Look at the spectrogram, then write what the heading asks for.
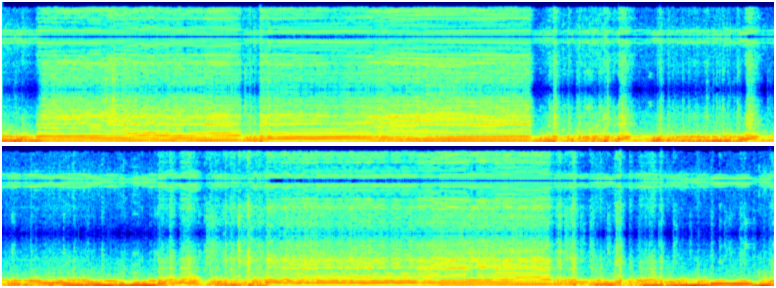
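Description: Honda Civic rally car's engine heard from inside the cockpit, pulling hard through the gears: the revs climb, break off at each gear change and climb again several times. The revs drop twice on downshifts and lift-offs, about eight seconds in and again near the end.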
